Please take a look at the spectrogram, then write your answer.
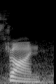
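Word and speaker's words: Strachan: So, don't forget it's not pronounced stretch, it's pronounced straw. Um the ch is a silent cuz Yeah, cuz um those those two those two letters ch is silent.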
